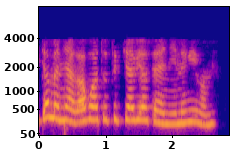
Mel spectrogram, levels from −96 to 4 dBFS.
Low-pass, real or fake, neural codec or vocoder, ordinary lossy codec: 7.2 kHz; real; none; AAC, 16 kbps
